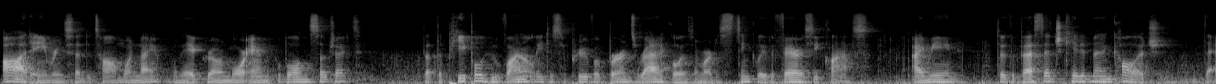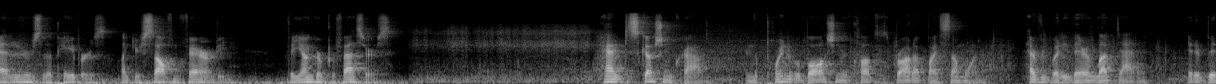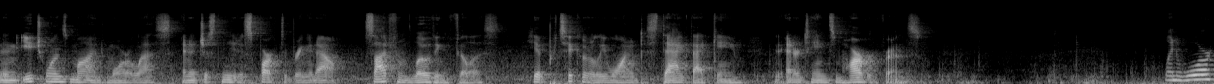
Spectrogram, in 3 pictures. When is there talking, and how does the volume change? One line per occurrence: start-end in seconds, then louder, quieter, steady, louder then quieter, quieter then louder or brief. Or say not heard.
0.0-16.1 steady
18.1-33.5 steady
35.8-36.4 brief.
